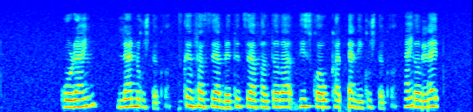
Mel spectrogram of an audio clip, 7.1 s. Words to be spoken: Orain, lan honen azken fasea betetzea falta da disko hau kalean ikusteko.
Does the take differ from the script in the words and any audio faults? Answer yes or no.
yes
